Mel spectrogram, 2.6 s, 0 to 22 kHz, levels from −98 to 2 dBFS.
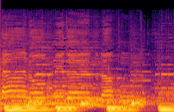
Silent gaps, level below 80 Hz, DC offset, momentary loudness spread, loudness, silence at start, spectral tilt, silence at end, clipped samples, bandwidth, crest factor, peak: none; -16 dBFS; under 0.1%; 4 LU; -14 LUFS; 0 s; -7.5 dB/octave; 0 s; under 0.1%; 11 kHz; 12 dB; 0 dBFS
